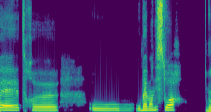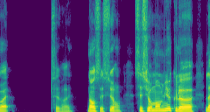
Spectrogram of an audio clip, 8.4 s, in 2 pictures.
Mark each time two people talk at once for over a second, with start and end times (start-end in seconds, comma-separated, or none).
none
